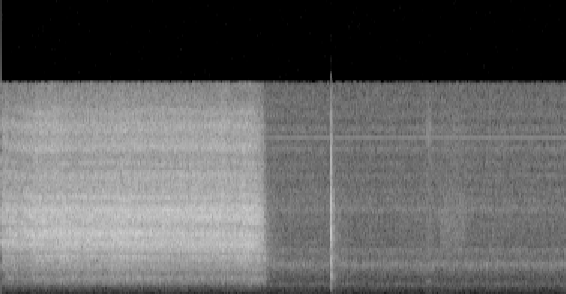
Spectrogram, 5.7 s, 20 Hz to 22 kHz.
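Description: A person blowing a long breath onto a CO2 sensor: a steady hiss of about two and a half seconds that stops abruptly. A single sharp click follows a little later.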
